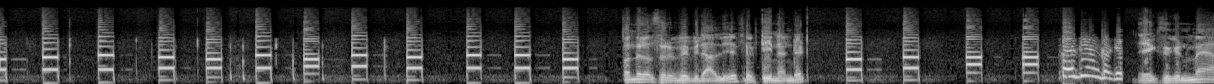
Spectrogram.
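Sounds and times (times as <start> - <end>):
mobile phone keypad tones entering credit card digits: 0.0 - 6.0, 8.5 - 10.7
speech: 6.3 - 8.2, 11.0 - 12.1.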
